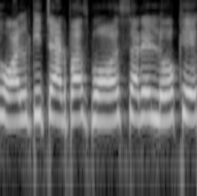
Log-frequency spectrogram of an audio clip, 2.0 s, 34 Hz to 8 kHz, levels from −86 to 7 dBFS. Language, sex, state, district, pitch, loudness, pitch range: Hindi, female, Bihar, Kishanganj, 295 Hz, -16 LUFS, 280-305 Hz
